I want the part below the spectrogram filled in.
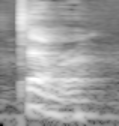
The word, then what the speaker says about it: Tamara: I think you're giving it too many syllables. I'm pretty sure it's just Tamara.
